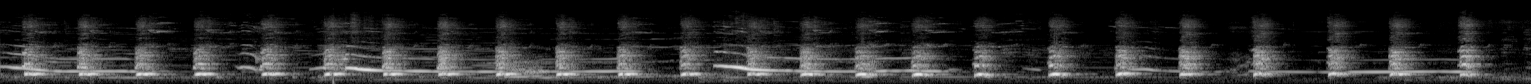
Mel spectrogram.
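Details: A Golden Retriever howls along to the Law & Order TV theme tune. It gives drawn-out howls that start high and sag lower, while steady, rhythmic beats from the music pulse underneath the whole time.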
